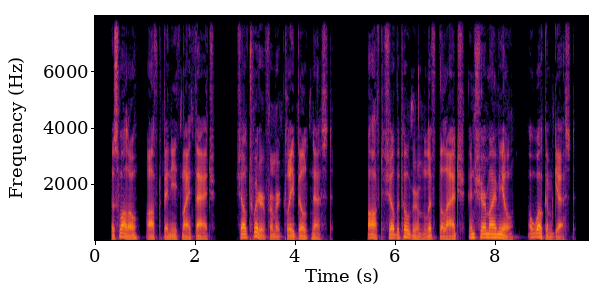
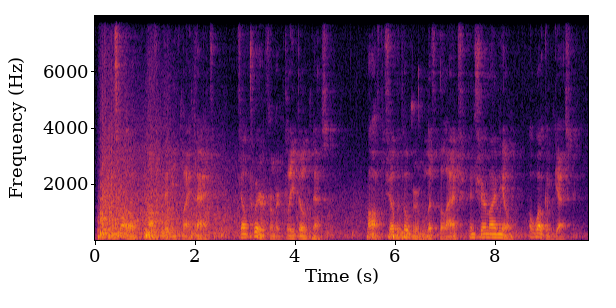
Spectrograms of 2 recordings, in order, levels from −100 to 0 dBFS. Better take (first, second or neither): first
